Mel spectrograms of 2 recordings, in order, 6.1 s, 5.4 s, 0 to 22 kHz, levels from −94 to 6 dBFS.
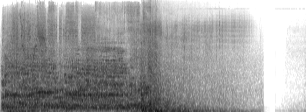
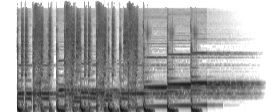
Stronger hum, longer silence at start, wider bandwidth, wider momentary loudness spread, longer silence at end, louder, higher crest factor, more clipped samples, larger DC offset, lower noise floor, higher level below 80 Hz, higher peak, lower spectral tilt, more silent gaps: neither; second, 0 s vs 0.35 s; about the same, over 20 kHz vs over 20 kHz; first, 17 LU vs 11 LU; first, 1.4 s vs 0.45 s; about the same, -11 LUFS vs -10 LUFS; about the same, 12 dB vs 12 dB; first, 0.1% vs under 0.1%; neither; first, -66 dBFS vs -31 dBFS; about the same, -20 dBFS vs -18 dBFS; about the same, 0 dBFS vs 0 dBFS; first, -5 dB/octave vs -3.5 dB/octave; neither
